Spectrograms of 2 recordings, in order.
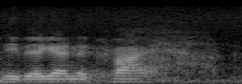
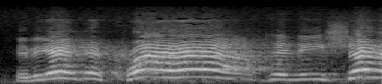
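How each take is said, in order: First: Said in the usual way. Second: Loud, high-pitched pulpit cry; preacher's shout. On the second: Real, not acted. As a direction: belt it out to the congregation. Verse repeated as a shout.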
